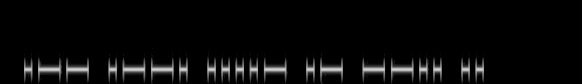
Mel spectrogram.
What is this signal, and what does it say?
Morse code, heard as a keyed tone, about 17 wpm, 700 Hz. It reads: WP4AZI
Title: USA Callsign DE Callsign 17wpm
